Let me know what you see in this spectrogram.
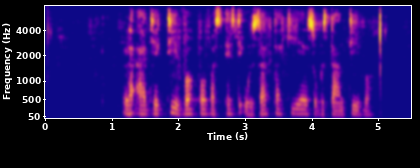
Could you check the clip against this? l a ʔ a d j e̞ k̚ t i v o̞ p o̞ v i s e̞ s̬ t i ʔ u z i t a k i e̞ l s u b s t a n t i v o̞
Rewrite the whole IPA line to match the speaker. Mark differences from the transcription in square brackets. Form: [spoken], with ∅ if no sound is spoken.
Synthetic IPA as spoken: l a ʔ a d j e̞ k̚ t i v o̞ p o̞ v [a] s e̞ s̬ t i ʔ u z [a] t a k i e̞ l s u b s t a n t i v o̞

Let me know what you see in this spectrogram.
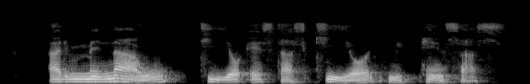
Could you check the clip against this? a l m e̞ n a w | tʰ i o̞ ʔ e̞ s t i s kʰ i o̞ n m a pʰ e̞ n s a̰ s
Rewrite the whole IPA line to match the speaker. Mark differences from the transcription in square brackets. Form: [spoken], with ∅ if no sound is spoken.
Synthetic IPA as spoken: a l m e̞ n a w | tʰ i o̞ ʔ e̞ s t [a] s kʰ i o̞ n m [i] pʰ e̞ n s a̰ s

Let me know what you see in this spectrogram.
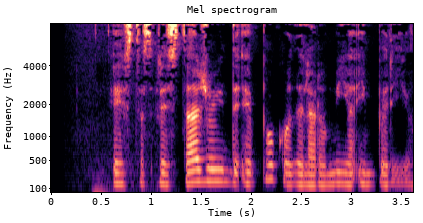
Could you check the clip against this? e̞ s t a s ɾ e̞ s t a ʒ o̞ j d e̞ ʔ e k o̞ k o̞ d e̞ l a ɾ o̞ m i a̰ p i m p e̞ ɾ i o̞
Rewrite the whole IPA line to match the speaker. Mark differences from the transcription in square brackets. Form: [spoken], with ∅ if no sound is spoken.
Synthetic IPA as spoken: e̞ s t a s ɾ e̞ s t a ʒ o̞ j d e̞ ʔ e [p] o̞ k o̞ d e̞ l a ɾ o̞ m i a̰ [ʔ] i m p e̞ ɾ i o̞

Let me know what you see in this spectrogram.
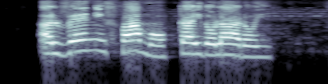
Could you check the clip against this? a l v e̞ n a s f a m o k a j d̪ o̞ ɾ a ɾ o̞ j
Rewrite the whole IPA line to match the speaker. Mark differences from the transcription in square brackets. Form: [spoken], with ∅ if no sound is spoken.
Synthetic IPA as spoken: a l v e̞ n [i] s f a m o k a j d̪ o̞ [l] a ɾ o̞ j

